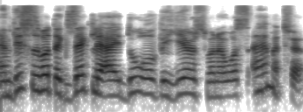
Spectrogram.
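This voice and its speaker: A woman with a Ukrainian accent, medium in pitch with a bright, sharp tone and ordinary pitch variation, at a moderate pace, with a dry, close sound with no echo and a quiet background. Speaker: professional fighter. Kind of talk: interview. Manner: halting.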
